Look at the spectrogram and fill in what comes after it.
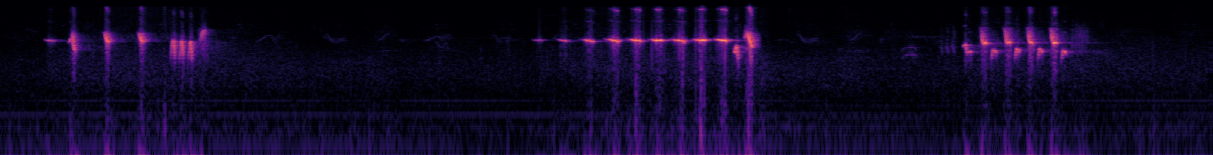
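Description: A bird singing: three phrases of quick repeated chirps, each lasting one to two seconds, with silence between them.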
